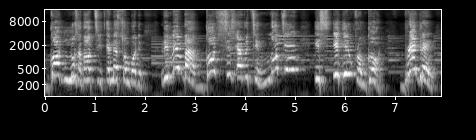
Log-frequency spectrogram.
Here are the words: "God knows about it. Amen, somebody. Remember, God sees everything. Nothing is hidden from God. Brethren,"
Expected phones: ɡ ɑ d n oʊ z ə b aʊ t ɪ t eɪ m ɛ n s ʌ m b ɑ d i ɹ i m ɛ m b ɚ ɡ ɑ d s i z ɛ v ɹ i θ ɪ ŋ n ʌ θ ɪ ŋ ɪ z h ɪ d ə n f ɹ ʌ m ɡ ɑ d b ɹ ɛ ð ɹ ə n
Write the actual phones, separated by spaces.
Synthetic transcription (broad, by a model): ɡ ɑ d n oʊ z ə b aʊ t ɪ t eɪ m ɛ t s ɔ m b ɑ d i ɹ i m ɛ m b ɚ ɡ ɑ d s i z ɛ v ɹ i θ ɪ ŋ n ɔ t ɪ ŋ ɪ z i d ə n f ɹ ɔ m ɡ ɑ d b ɹ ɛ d ɹ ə n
